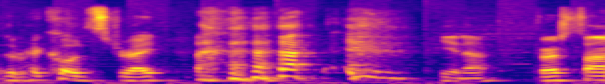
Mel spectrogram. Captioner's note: laughs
